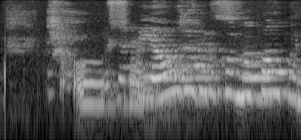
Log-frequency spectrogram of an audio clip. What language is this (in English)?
Icelandic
